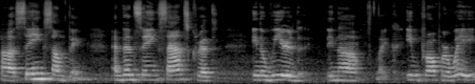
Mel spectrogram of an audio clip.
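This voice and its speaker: A woman with a Russian accent talks at a very slow pace and medium pitch, her intonation monotone and flat. Her loudness swings widely, and audible room echo fills the recording. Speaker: podcast host, devotional. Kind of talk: casual Q&A monologue. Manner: hesitant, many fillers.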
